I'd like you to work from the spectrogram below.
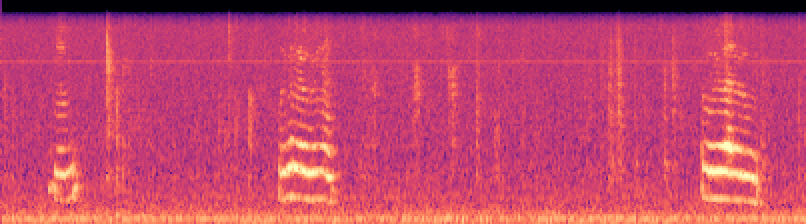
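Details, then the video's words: Indoors, a male Siamese cat sings as he eats, giving a short mew, then two long, loud, tremulous yowls about four seconds apart. The pitch wobbles up and down within each one over a constant low mechanical hum. "Singing Siamese"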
